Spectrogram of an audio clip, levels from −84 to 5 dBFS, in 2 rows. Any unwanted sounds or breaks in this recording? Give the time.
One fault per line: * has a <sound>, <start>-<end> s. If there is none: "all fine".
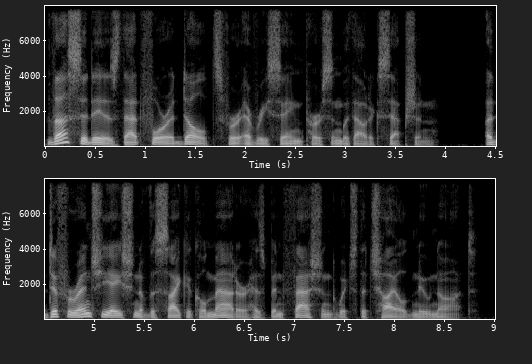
all fine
